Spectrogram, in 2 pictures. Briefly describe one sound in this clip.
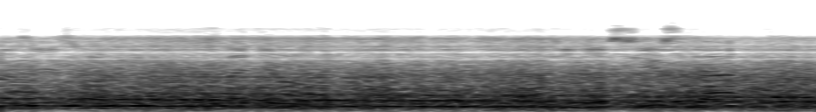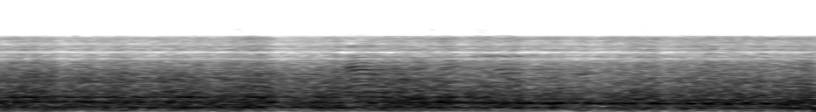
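Young men and women talk quietly in a large echoing hall.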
